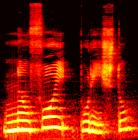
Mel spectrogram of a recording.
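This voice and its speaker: A dictation teacher, a woman with a soft, dark voice pitched on the high side, reads slowly and deliberately. She says each phrase twice in a measured way and calls out the punctuation aloud.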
